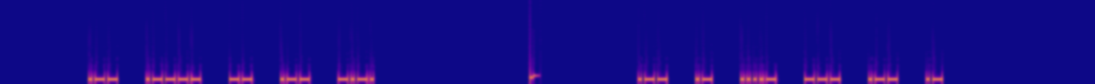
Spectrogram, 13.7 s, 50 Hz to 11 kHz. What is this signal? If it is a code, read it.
Morse code, heard as a keyed tone, about 29 wpm, spaced as for 17 wpm, 700 Hz. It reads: W1MWC WA4OWA
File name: Lesson 19g - Letter w - Call Signs 30wpm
